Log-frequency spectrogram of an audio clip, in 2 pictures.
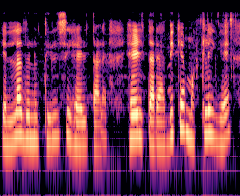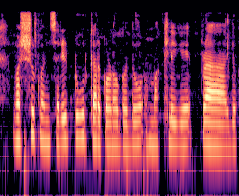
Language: Kannada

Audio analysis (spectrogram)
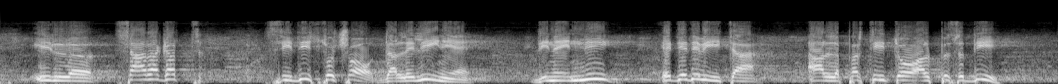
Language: Italian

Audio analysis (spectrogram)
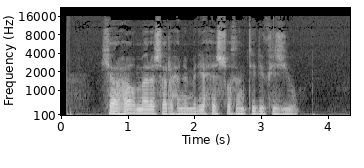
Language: Kabyle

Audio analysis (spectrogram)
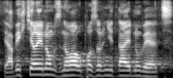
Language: Czech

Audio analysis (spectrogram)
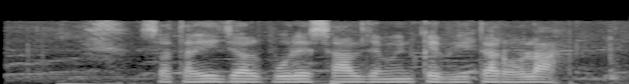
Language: Bhojpuri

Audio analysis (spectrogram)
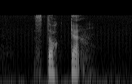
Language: Norwegian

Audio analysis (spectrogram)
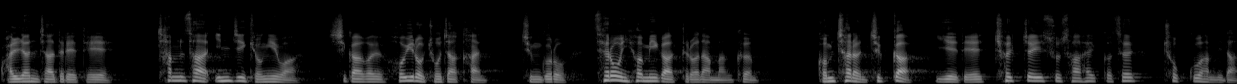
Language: Korean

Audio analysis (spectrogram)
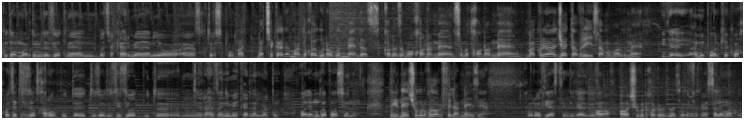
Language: Russian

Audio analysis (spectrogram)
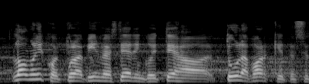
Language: Estonian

